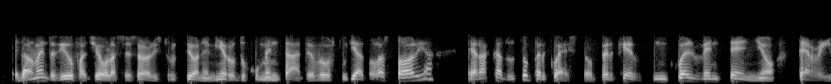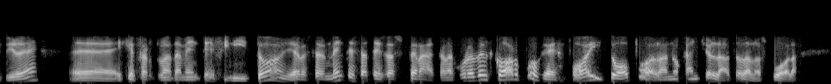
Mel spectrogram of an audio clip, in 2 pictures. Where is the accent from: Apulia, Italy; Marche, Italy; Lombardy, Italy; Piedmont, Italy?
Piedmont, Italy; Alba; io sono di Alba, quelli di Alba come me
